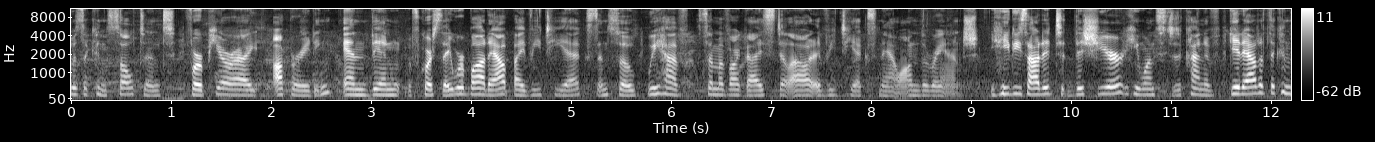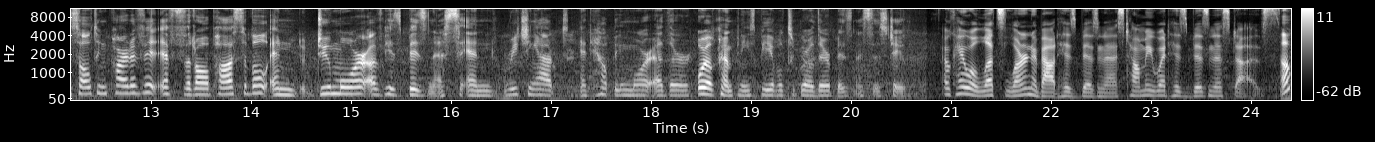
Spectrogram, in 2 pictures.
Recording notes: bringing you insights straight from the energy heartbeat at the NAPE Summit in Houston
